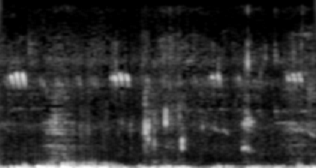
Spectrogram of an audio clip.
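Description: Low, gusty wind rumble buffeting the microphone outdoors, with a few faint clicks and a faint high chirp repeating at an even pace.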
